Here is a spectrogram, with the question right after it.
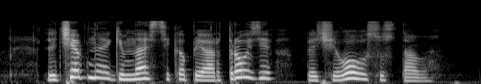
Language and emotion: Russian, positive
